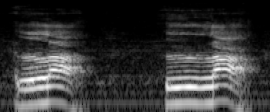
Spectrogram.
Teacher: చేయకుండా సాదాగా మనం దాన్ని చెప్పేది ల అంటే మన టీత్స్ కి మాత్రమే మన టీత్ కి మాత్రమే తగలాలి టంగ్ అది ల ల అంటారు దాన్ని ళ అంటే ఫోల్డ్ చేయాలి టంగ్ ని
